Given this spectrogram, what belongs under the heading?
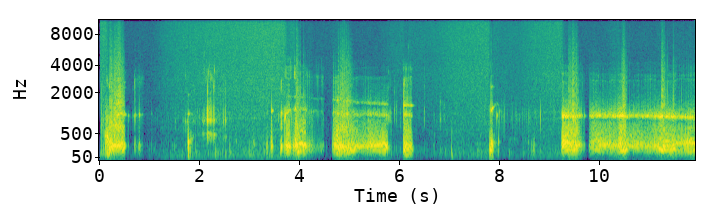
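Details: A person's own stomach growling (borborygmi): irregular bursts of low gurgling and rumbling, some with a drawn-out squeaky whine, separated by quiet gaps.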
